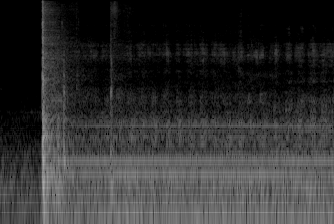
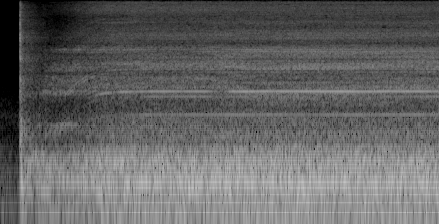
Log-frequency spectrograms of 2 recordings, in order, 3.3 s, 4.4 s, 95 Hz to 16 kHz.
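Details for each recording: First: Indesit 8 kg vented dryer set to 140 °C: a click at switch-on, then only a faint steady hum. The timer runs and it heats, but the drum doesn't rotate. A broken drive belt; the belt, motor and capacitor were suspected. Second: Indesit IDC 85 8 kg vented dryer after repair (drum had not rotated, only humming; faulty belt replaced): steady even motor hum with soft drum rumble from start to switch-off, no scraping or squeal; drum now rotating normally.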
